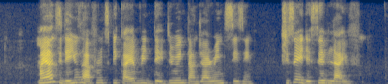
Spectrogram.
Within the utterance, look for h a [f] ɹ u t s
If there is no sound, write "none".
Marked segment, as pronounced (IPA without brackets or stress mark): f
